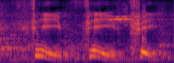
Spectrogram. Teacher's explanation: উপরের দাঁতের সাথে আপনার নিচের যে ঠোঁট আছে সেটা লেগে উচ্চারিত হবে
